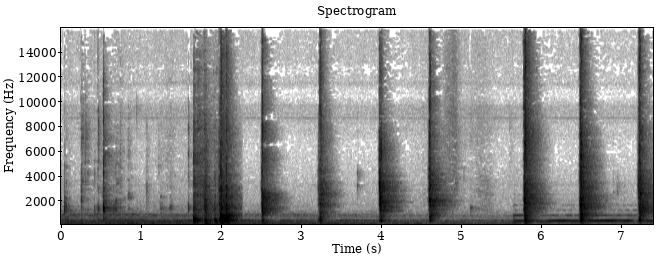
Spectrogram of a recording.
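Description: Clear dish-soap slime being poked and pressed with fingertips, giving a series of sharp wet pops and clicks, about one every half second to second from near two seconds in. Soft background music runs underneath.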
